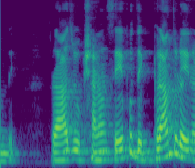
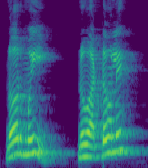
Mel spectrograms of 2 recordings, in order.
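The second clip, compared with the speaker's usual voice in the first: angry order; 7 semitones higher than usual. A narrator's reading. Raju snaps at Vijaya.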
